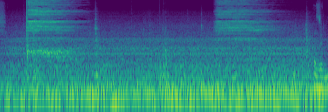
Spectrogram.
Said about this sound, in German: wir hören da irgendwie Luft strömen. Was habt ihr da gemacht? Genau, da haben wir einen sogenannten Emergency Descent gemacht.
